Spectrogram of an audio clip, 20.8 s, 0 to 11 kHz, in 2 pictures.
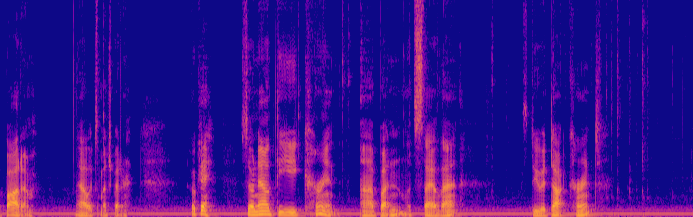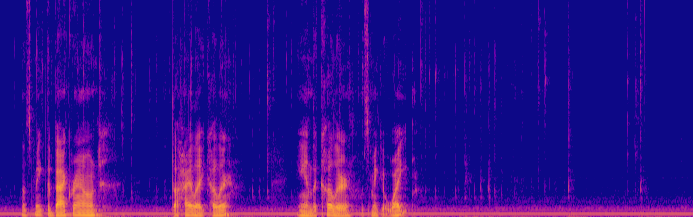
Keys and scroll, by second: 5.1 super+Tab, 18.2 super+s, 18.4 super+Tab, 18.9 super+r.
